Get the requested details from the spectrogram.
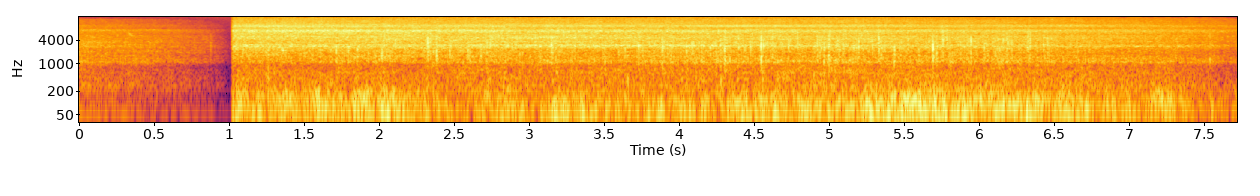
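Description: Bicycle tyres roll and crunch over a dirt track.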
